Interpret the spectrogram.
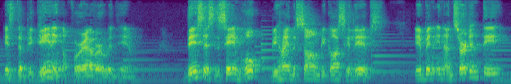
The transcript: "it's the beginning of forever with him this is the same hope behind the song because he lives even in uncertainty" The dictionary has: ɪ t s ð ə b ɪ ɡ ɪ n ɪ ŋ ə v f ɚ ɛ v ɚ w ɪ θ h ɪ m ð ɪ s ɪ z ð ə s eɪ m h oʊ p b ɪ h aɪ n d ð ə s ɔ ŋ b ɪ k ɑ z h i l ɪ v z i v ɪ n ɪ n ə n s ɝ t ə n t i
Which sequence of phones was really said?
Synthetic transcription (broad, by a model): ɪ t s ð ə b ɪ ɡ ɪ n ɪ ŋ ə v f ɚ ɛ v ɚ w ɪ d h ɪ m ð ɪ s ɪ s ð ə s eɪ m h oʊ p b ɪ h aɪ n d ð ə s ɔ ŋ b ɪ k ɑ s h i l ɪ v s i v ɪ n ɪ n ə n s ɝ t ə n t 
